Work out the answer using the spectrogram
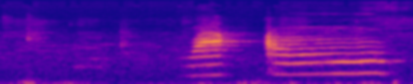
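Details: Indian ringneck parrot mimicking speech, saying "Mithu": a short harmonic squawk followed by a longer, steady, nasal tonal syllable, with low room rumble and a person's voice nearby.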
